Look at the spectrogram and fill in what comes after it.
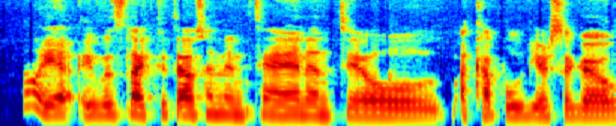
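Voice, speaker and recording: A woman speaks with a Spanish accent at a medium pitch. Her intonation is fairly even and her pace fairly slow. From Colombia, Bogota. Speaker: cruise ship worker and travel blogger. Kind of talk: casual interview. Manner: halting, many fillers.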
